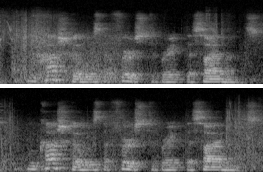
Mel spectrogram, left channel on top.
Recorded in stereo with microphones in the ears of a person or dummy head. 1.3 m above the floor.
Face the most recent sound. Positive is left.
turn(degrees=-25)  # may be behind; listen again after turning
